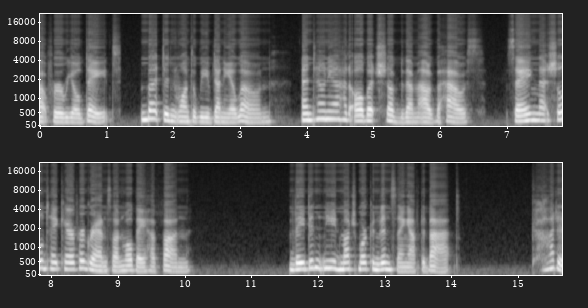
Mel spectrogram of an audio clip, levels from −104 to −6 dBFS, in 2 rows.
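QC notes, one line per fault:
Throughout: crude rate conversion. Samples were repeated to go from 44.1 kHz to 48 kHz without filtering, leaving a gritty inharmonic fizz about 30 dB down, following loud passages.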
